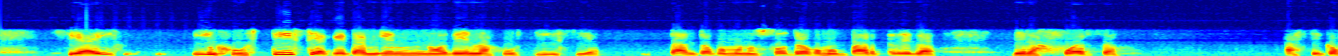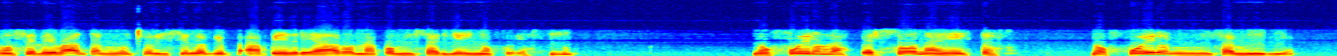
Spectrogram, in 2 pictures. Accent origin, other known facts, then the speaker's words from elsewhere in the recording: Resistencia, Chaco, Argentina; Nosotros somos de Resistencia, de Chaco.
